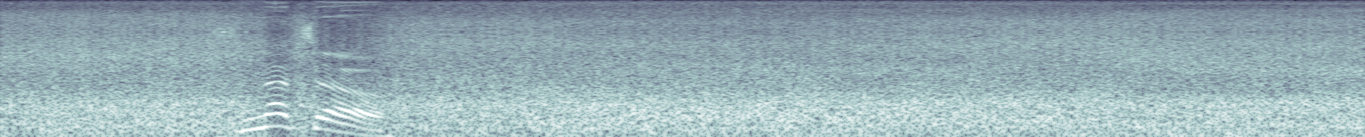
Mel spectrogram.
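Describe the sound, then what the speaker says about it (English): A river swollen with heavy rain rushes through a ravine along the Appalachian Trail, a loud, unbroken roar of water that fills the whole clip, with a short spoken word and a brief whistling tone near the start. "Tons of rain. We're actually filling up the river down there, the ravine."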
